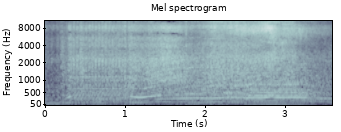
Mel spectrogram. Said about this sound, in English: Then with a burst of speed, he passed him. His go-kart was so fast, he nearly lapped the other drivers.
